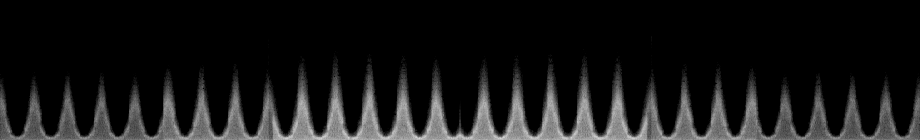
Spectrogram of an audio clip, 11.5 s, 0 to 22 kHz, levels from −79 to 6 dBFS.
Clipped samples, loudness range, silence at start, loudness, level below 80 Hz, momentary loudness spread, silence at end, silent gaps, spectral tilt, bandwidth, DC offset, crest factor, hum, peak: under 0.1%; 12 LU; 0 s; -17 LUFS; -30 dBFS; 19 LU; 0 s; none; -3 dB/octave; 11 kHz; under 0.1%; 16 dB; none; -4 dBFS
